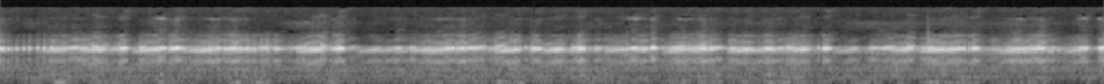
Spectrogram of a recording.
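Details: Frog choir of numerous callers producing an unbroken, buzzing, high-pitched croaking chorus, with rhythmic pulses rising and falling in loudness across the whole stretch.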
